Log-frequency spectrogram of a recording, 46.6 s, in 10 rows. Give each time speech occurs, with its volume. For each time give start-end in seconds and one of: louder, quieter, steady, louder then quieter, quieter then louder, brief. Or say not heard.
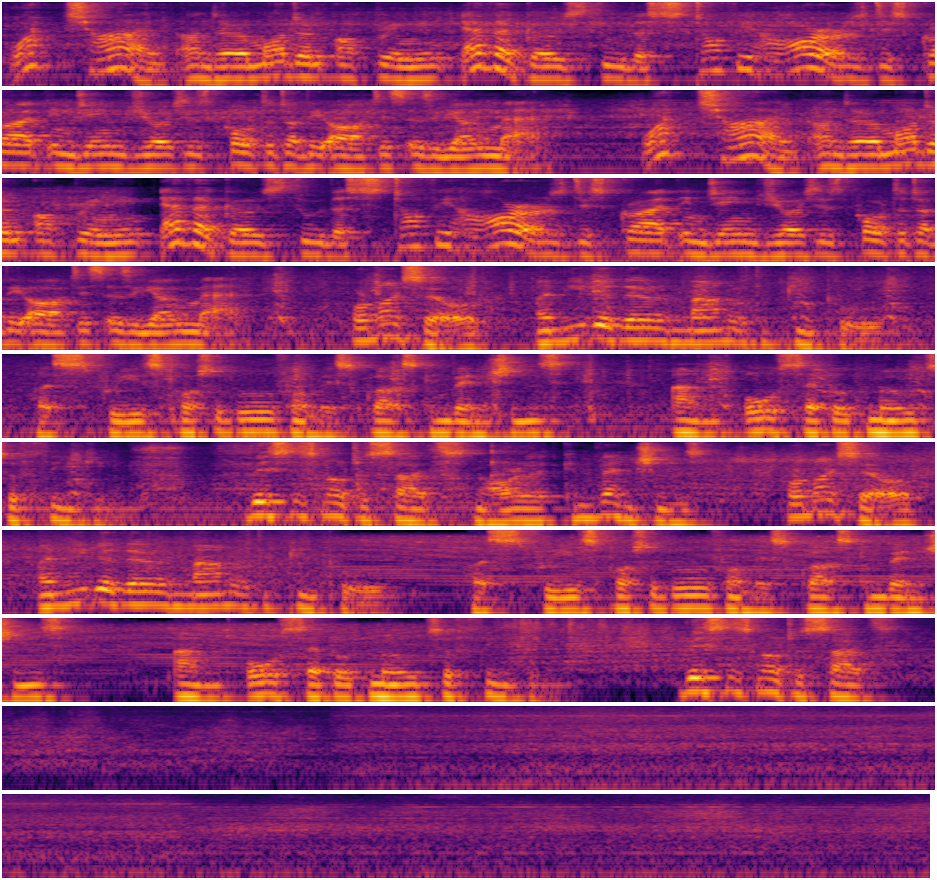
0.0-37.1 steady.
